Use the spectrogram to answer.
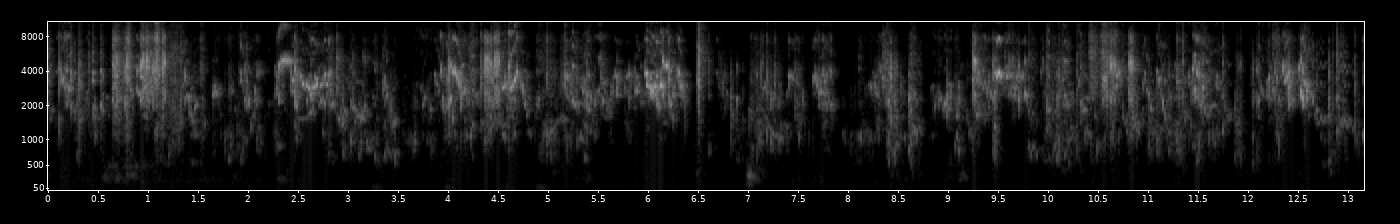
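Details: Budgerigars kept as pets chatter cheerfully in bursts of gritty warbling and squawks interspersed with thin chirps, with short quiet gaps every couple of seconds.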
